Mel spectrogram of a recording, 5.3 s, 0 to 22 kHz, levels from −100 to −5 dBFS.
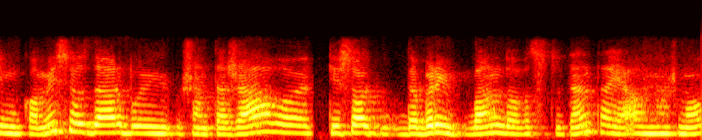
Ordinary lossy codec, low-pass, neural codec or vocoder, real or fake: Opus, 16 kbps; 7.2 kHz; codec, 16 kHz in and 24 kHz out, 1 kbps, XY-Tokenizer; fake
